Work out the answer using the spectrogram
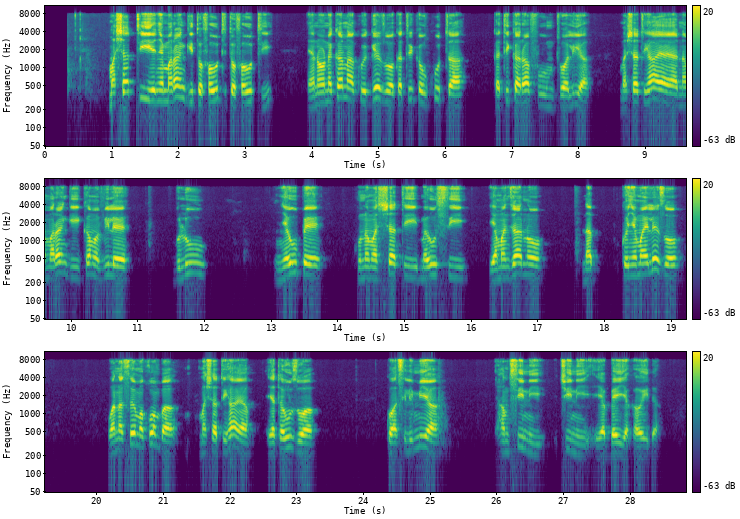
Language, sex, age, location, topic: Swahili, male, 25-35, Nairobi, finance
